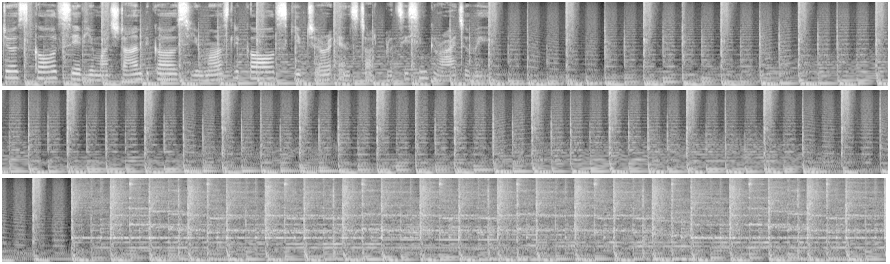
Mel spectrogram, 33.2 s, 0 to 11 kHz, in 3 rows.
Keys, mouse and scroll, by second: 1.3 click, 5.4 click, 6.6 click, 7.6 click, 8.6 click, 9.4 click, 11.2-12.6 typing, 13.7 click, 14.6 space, 15.7-17.6 typing, 18.6 click, 22.8 click, 24.9 click, 25.9 click, 26.7 click, 32.5 click.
